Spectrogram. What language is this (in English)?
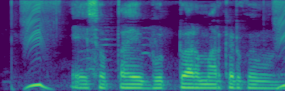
Bangla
